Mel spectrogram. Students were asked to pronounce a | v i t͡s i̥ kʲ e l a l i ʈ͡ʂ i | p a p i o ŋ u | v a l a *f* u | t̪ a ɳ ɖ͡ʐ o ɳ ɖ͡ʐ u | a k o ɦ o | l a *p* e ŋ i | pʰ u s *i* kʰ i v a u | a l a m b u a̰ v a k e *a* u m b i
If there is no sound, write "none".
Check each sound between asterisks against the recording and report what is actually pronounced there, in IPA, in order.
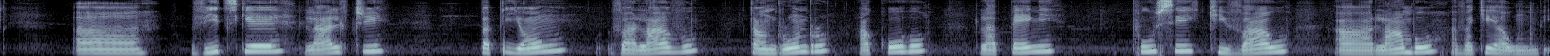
v, p, i, a

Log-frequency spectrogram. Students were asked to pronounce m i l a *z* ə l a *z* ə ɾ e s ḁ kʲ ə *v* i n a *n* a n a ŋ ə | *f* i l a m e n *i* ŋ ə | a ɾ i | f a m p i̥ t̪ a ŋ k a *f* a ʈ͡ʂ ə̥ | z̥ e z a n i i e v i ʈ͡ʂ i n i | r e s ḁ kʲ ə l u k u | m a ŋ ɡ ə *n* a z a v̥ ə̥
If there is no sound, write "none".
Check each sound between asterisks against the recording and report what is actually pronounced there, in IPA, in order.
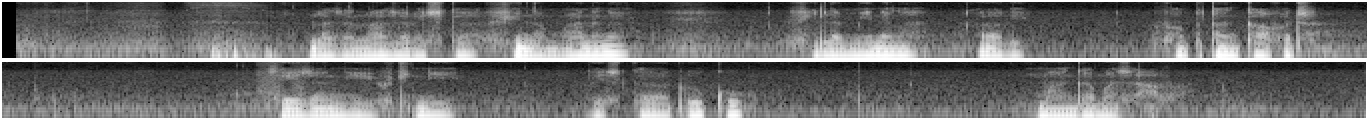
z, z, f, m, f, a, f, m

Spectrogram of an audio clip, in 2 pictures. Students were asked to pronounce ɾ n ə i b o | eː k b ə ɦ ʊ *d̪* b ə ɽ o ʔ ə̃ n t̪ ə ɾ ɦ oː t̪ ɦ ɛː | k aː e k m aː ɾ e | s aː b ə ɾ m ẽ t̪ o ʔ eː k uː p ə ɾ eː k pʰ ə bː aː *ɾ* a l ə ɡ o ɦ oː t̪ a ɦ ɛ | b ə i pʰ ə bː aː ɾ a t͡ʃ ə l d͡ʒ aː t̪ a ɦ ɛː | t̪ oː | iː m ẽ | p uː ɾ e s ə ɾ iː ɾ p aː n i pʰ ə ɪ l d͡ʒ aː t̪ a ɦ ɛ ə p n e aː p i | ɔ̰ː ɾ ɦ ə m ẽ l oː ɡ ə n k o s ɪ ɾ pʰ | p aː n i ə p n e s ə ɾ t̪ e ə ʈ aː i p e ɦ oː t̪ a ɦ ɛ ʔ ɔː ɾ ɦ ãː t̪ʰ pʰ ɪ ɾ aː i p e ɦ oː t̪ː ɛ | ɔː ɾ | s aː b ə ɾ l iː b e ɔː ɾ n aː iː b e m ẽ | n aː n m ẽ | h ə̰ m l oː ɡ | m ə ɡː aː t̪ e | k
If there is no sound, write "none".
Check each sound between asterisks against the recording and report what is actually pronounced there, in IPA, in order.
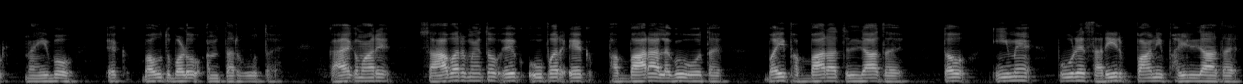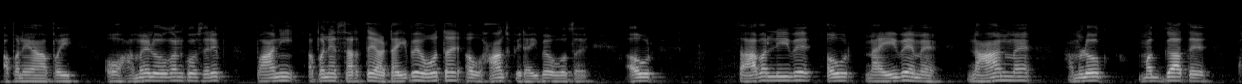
t̪, ɾ

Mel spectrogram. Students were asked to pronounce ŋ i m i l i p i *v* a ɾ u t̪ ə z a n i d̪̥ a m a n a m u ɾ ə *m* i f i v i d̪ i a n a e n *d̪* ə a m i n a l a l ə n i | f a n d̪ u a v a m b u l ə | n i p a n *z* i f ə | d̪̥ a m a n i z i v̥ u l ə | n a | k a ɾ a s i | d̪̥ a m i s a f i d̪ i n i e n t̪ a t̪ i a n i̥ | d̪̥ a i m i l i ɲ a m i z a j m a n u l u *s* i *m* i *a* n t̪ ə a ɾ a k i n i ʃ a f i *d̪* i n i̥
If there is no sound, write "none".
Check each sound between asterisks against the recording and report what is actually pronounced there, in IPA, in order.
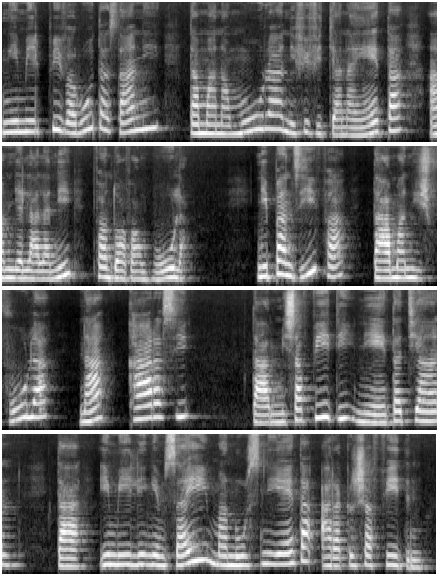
v, n, t̪, d͡z, s, n, e, d̪

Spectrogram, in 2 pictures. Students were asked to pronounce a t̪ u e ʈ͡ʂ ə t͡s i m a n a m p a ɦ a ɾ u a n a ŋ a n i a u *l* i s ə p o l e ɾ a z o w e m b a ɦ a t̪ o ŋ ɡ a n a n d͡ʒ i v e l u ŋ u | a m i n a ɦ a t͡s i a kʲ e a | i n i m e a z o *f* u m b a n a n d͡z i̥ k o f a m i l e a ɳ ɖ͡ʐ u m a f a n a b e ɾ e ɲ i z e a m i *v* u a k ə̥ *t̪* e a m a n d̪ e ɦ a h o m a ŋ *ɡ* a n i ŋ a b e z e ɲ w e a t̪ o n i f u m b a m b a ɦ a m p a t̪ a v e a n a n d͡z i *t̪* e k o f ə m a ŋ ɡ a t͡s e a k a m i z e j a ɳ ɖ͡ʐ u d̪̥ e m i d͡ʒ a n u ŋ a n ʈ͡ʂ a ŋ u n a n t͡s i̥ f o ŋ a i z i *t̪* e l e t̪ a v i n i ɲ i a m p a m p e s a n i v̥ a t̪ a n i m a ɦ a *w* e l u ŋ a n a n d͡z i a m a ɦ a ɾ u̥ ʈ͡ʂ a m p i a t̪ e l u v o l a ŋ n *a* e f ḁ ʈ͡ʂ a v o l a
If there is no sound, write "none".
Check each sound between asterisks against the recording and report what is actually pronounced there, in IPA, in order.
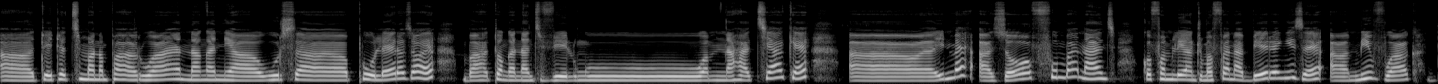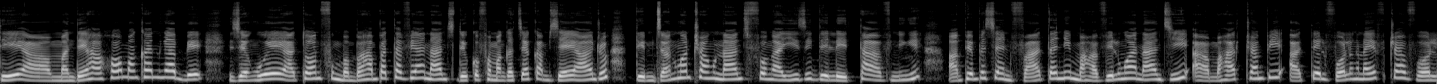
ɾ, f, v, d̪, k, d̪, d̪, v, a

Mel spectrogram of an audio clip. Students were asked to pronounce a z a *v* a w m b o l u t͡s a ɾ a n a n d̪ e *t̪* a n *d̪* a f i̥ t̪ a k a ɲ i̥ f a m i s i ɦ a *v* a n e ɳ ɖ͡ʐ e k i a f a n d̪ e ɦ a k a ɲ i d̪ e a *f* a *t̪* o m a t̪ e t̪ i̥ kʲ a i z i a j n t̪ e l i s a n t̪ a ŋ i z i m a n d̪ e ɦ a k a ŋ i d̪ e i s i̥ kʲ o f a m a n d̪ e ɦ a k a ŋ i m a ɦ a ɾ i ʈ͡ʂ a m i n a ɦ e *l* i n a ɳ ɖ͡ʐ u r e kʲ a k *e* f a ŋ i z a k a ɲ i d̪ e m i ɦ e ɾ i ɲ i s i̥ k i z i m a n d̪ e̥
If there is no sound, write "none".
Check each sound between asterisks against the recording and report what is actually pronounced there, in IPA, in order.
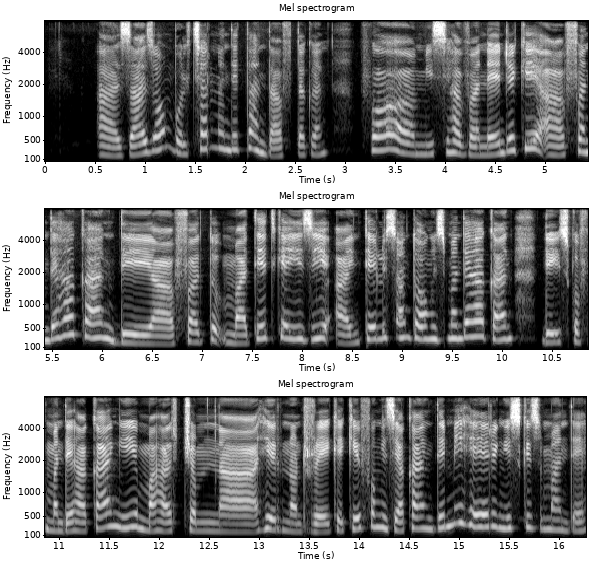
z, t̪, d̪, v, f, t̪, ɾ, e

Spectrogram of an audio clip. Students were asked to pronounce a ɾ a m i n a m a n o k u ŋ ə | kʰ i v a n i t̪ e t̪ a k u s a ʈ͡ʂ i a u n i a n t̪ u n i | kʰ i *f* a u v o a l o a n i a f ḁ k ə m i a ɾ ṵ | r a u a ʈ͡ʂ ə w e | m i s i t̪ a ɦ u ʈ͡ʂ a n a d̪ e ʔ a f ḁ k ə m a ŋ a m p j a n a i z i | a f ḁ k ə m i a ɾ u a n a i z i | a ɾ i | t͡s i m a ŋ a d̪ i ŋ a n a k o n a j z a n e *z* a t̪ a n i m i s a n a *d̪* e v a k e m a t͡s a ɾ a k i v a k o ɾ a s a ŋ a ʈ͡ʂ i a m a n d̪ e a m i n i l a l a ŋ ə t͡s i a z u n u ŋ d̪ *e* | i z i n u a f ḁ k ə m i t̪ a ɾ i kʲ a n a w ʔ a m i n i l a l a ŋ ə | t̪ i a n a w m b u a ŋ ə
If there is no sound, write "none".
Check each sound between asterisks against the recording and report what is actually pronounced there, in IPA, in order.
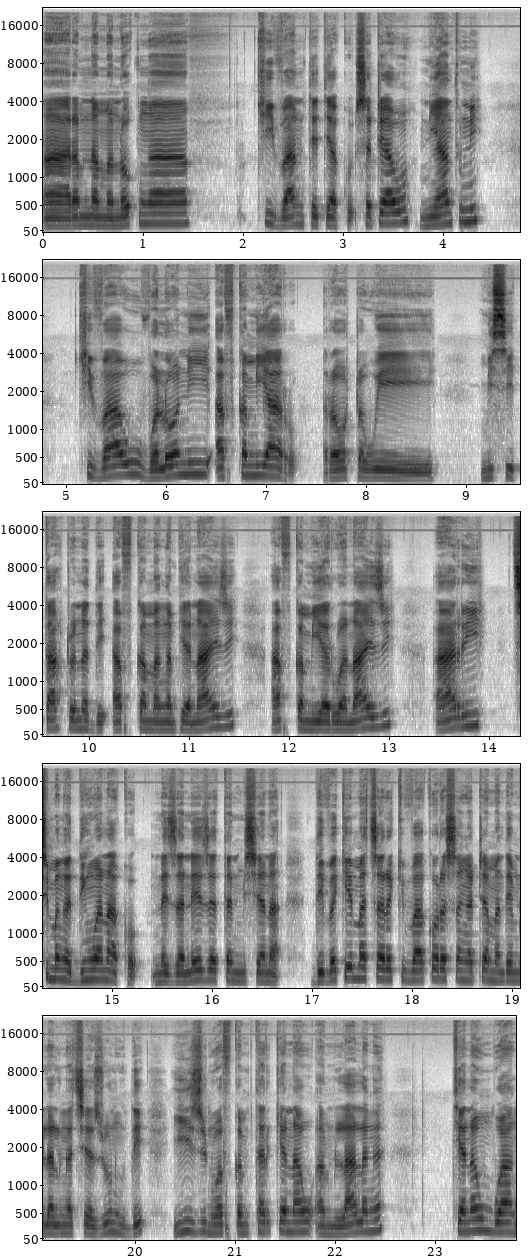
v, z, d̪, e

